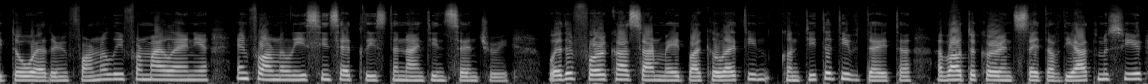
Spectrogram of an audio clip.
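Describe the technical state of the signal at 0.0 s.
Hard clipping is present at 0.0 s and runs throughout. The speech is driven about 10 dB too hot, so a small share of peaks are cut flat, adding harsh crackle.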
